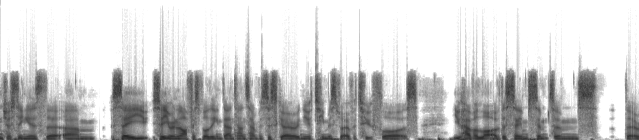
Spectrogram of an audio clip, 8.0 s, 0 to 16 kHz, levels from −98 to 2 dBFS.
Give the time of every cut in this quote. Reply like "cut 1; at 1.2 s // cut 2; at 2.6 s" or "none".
cut 1; at 1.3 s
